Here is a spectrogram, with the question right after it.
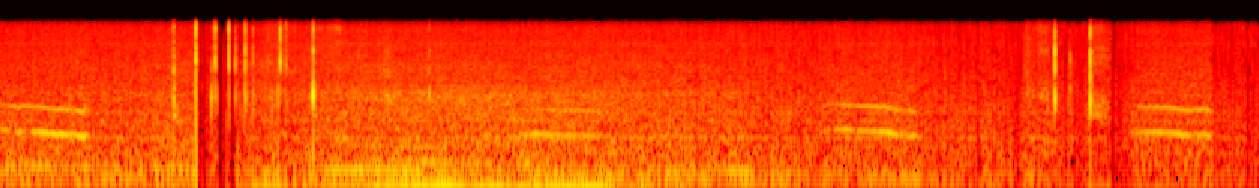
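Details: Snoring from a sleepy Bengal cat indoors, four thin whistling breaths spread across the clip, interrupted by sharp clicks and rustling handling noises.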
